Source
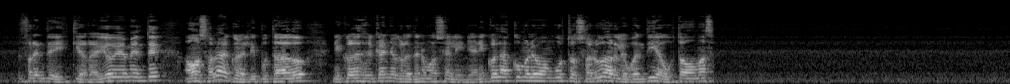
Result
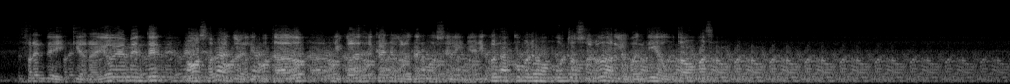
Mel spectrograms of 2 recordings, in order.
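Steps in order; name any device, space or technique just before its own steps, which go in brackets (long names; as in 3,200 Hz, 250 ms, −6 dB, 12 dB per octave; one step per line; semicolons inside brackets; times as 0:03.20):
analogue delay pedal into a guitar amplifier (bucket-brigade delay 351 ms, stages 4,096, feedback 85%, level −7.5 dB; tube saturation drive 18 dB, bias 0.7; loudspeaker in its box 88–4,100 Hz, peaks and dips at 120 Hz −9 dB, 180 Hz +8 dB, 510 Hz −8 dB)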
